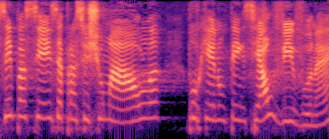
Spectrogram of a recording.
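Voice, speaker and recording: A woman projects a raised, high-pitched voice with a bright, sharp tone. She moves at a moderate pace with very wide pitch swings. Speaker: psychologist. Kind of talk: church talk on mental health.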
